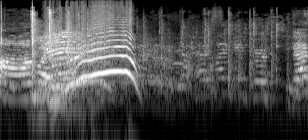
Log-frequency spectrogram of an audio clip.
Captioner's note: applause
